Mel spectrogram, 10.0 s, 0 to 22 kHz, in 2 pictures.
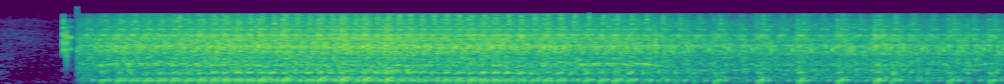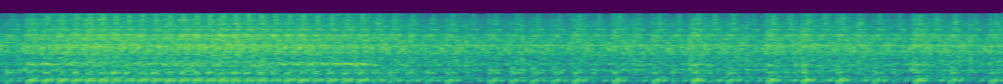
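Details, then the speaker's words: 2003 Honda Ruckus scooter single idling lumpy and uneven, its beat wandering and stumbling, after a fuel pump and fuel filter replacement. It is giving a wet spark plug, and the owner thinks the carb jet was drilled out too much. Running rich. "all right so I replace the fuel pump and fuel filter and now I'm getting too much too much gas I mean it's give me a wet spark plug so I'm thinking I drilled that jet out too much"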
